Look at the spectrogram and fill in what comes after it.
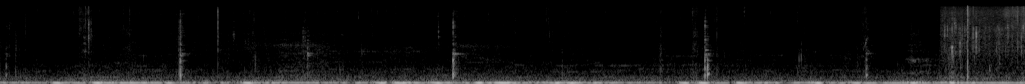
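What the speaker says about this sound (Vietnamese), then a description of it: "Nấm kim châm chiên bột." Battered enoki mushrooms fry in hot oil, a dense continuous sizzle with occasional stirring clicks and scrapes, loud and close, with no talking.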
